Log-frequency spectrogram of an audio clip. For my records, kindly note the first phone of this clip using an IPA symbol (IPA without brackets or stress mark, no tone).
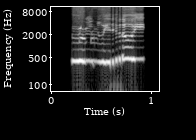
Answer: ʉː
